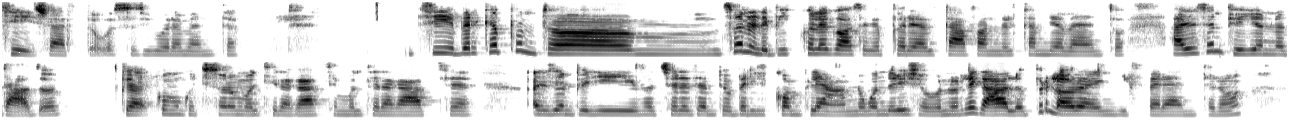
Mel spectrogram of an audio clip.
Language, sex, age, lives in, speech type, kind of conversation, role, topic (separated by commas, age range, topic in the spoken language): Italian, female, 20-24, Italy, conversation, unstructured, none, Cosa significa per te essere felice?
